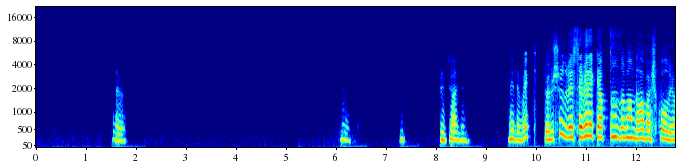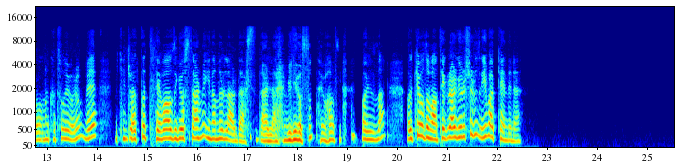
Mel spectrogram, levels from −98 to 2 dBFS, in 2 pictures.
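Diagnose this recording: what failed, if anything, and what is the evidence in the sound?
At the codec stage, damaged data in a compressed stream corrupted a short stretch of frames, so the decoder misread them and lost sync while hunting for the next valid frame header. The speech is broken by a brief disruption from 14.66 to 14.71 s.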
